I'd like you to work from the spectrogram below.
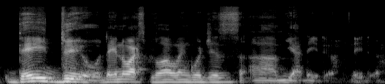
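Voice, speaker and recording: A man in his late twenties with a Haitian accent, a podcast guest chatting in a relaxed way with frequent ums. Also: on the low side, moderate pace. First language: Haitian Creole. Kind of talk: casual chat.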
